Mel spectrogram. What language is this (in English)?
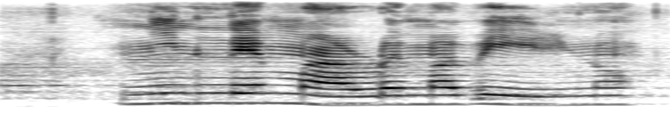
Venda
